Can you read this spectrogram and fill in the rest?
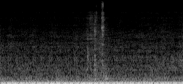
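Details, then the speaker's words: Isuzu NPR diesel after brake booster vacuum pump replacement, now pulling 26 inHg versus about 12 before: steady low rumble with no knocking, rattling or whine; pump runs then stops when the tank fills, booster alarm no longer triggers. "You can hear the pump, and then I guess when it fills the tank up it stops, but yeah, that feels so much better."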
